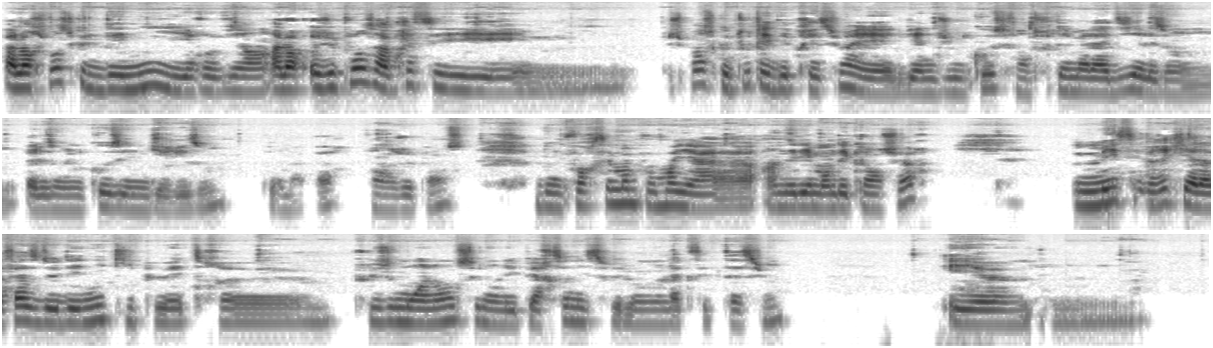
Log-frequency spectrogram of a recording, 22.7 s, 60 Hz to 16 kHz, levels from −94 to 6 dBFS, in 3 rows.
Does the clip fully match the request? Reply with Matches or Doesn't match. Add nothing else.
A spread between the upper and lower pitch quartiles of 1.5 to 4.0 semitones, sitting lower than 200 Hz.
Doesn't match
